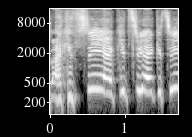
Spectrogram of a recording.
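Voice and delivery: high, delighted mock cry of wonder; a blind man amazed he can see, overjoyed; Blinken's joyful cry. Retelling Blinken getting up from his fall, mock overjoyed and high. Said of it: "he goes".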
